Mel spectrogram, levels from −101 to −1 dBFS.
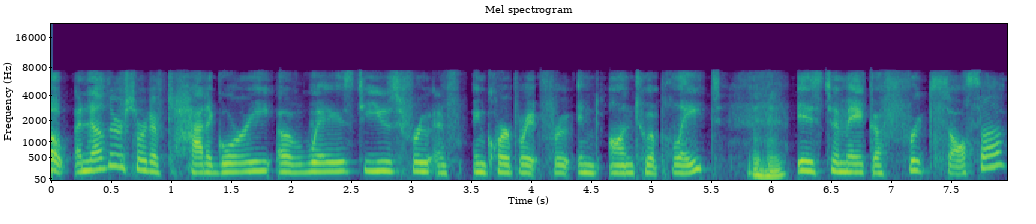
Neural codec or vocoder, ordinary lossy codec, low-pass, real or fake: codec, 24 kHz, 6 kbps, HILCodec; AAC, 32 kbps; 7.2 kHz; fake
